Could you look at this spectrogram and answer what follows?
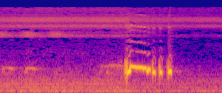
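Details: Zebra dove, a local bird in an oil palm plantation answering a decoy: one phrase of a short rising note followed by a rapid string of clipped, bubbling coos over quiet background hum.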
